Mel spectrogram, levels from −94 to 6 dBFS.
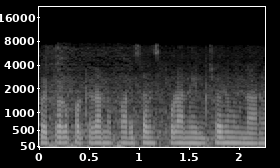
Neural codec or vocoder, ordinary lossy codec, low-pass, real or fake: codec, 24 kHz, 3.1 kbps, DualCodec; Opus, 24 kbps; 7.2 kHz; fake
